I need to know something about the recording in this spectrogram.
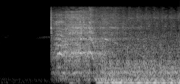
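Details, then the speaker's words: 2015 Yamaha Tenere 250 single-cylinder: sharp snap as the starter motor engages, then the engine catches into a lumpy idle; another snap at shutoff; owner first suspected poor lubrication, but a magnet had come loose inside the starter housing. "motor de partida tá fazendo uns barulho meio estranho na hora da partida da um estalo no início e ao desligar a moto da outro estado"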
